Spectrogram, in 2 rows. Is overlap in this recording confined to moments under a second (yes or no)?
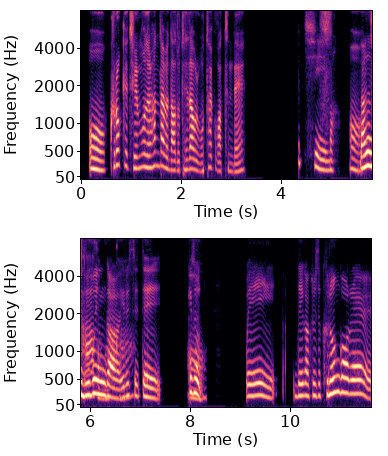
no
